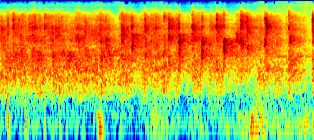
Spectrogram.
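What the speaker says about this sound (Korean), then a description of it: "하나님께 영광의 박수로 한번 올려드리면 좋겠습니다." A church congregation in a Korean service claps in steady, dense applause that holds for several seconds, close and even, with no voices on top.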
